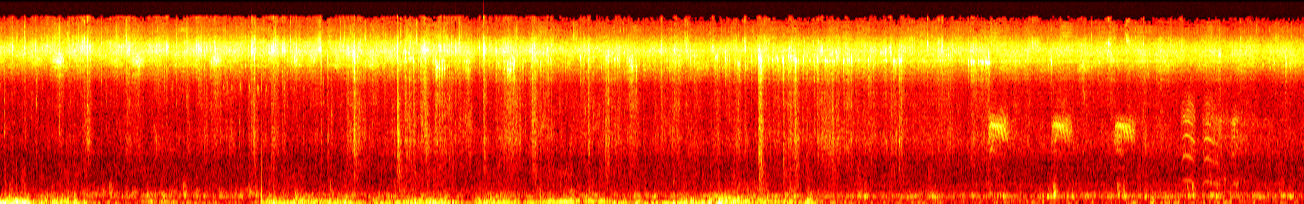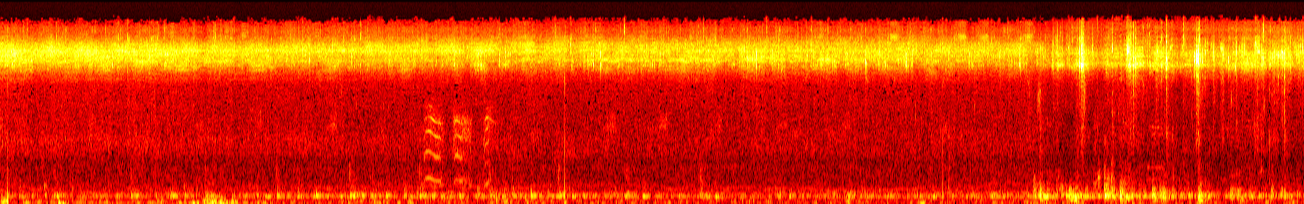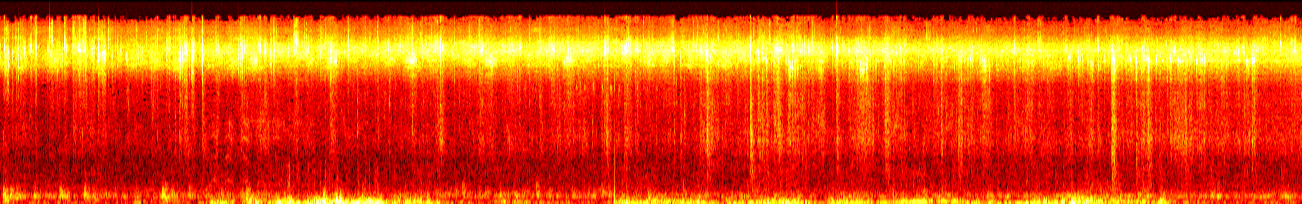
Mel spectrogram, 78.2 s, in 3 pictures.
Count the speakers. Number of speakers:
0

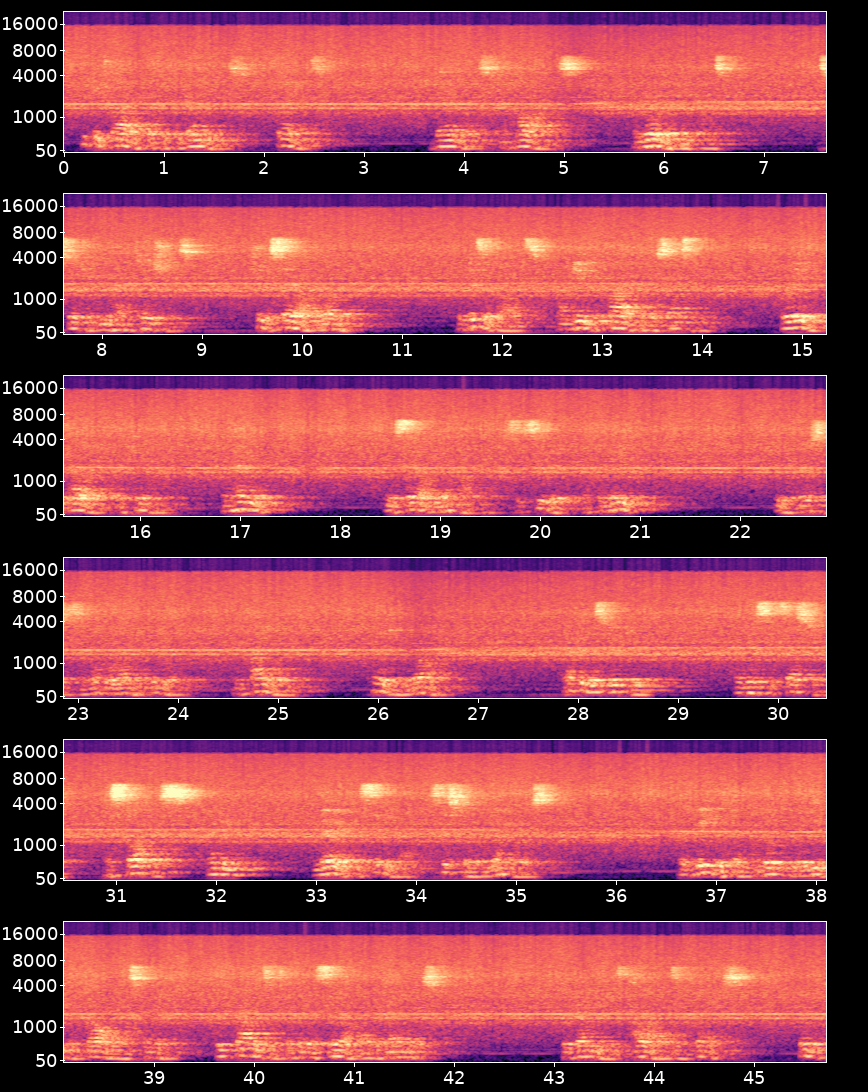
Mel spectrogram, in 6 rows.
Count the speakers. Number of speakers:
1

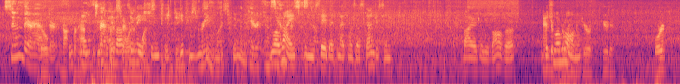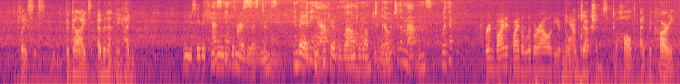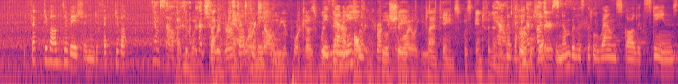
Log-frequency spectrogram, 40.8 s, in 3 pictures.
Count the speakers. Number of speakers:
4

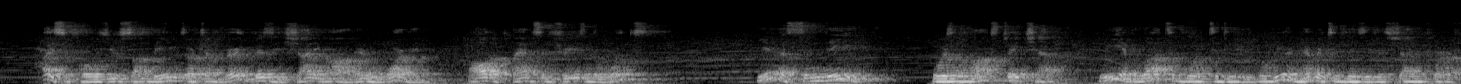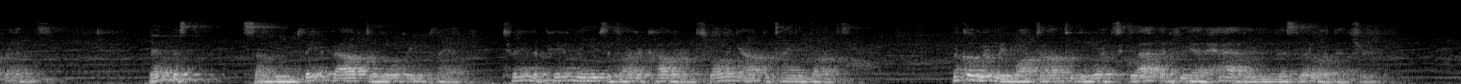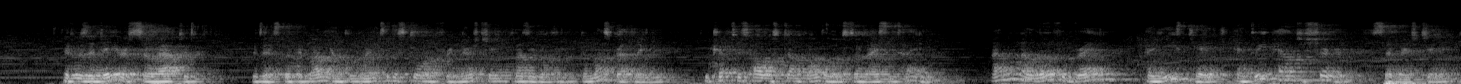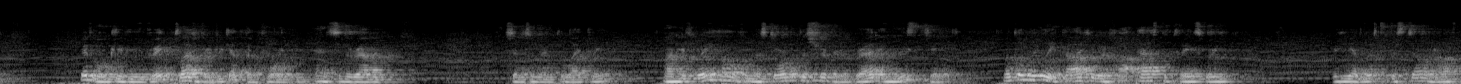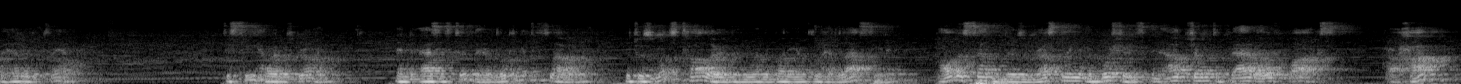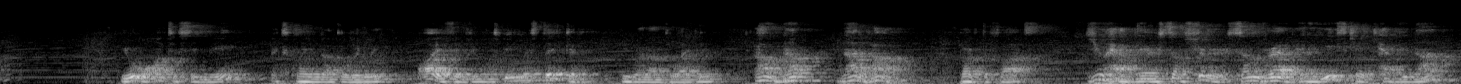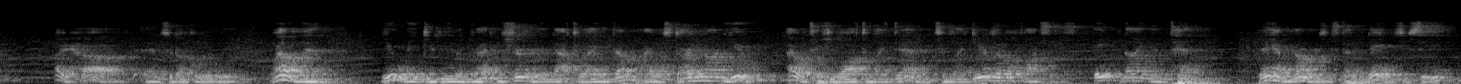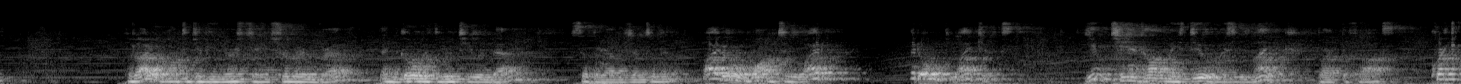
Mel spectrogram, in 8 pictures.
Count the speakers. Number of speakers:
1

